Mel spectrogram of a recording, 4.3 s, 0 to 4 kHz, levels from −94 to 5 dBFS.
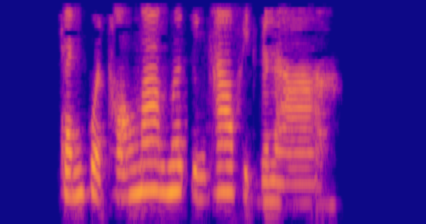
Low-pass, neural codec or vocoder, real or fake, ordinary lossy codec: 3.6 kHz; codec, 44.1 kHz, 3.4 kbps, Pupu-Codec; fake; MP3, 24 kbps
